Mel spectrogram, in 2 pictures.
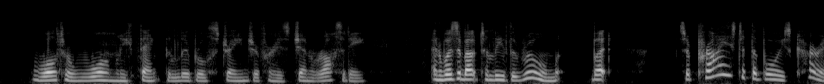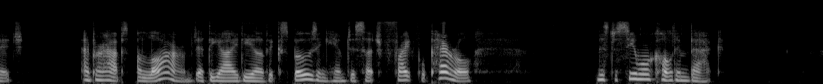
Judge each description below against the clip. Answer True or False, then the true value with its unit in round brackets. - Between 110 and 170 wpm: True (145 wpm)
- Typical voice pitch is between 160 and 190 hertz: True (185 Hz)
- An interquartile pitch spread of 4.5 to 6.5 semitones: True (5.5 semitones)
